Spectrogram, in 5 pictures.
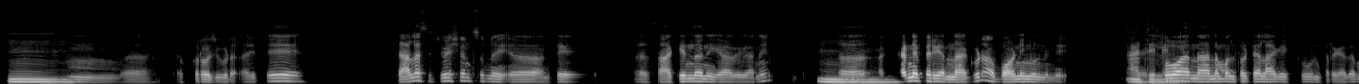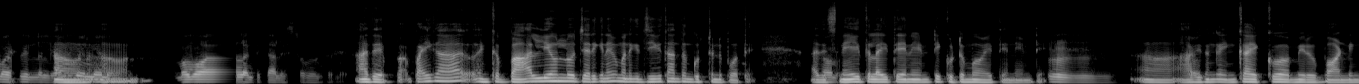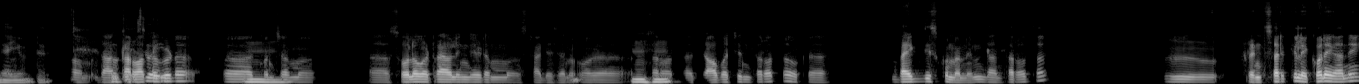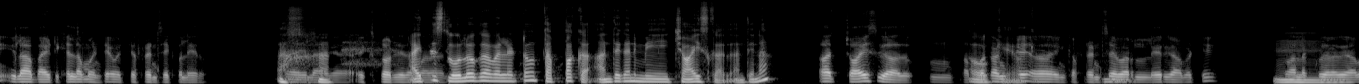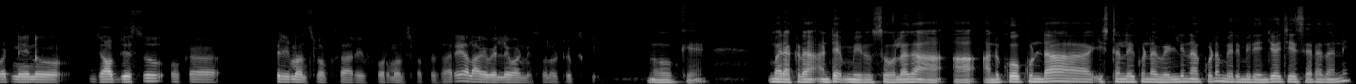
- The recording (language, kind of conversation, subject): Telugu, podcast, పాత బాధలను విడిచిపెట్టేందుకు మీరు ఎలా ప్రయత్నిస్తారు?
- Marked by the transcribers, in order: other background noise; distorted speech; in English: "బాండింగ్"; in English: "బాండింగ్"; in English: "సో"; in English: "సోలోగా ట్రావెలింగ్"; in English: "స్టార్ట్"; in English: "జాబ్"; in English: "బైక్"; in English: "ఫ్రెండ్స్ సర్కిల్"; in English: "ఫ్రెండ్స్"; chuckle; in English: "ఎక్స్‌ప్లో‌ర్"; in English: "సోలోగా"; in English: "చాయిస్"; in English: "చాయిస్"; in English: "ఫ్రెండ్స్"; in English: "జాబ్"; in English: "త్రీ మంత్స్‌లో"; in English: "ఫోర్ మంత్స్‌లో"; in English: "సోలో ట్రిప్స్‌కి"; in English: "సోలోగా"; in English: "ఎంజాయ్"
